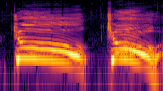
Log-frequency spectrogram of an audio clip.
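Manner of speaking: high, carrying mock call. Retelling Ellie calling out on horseback.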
